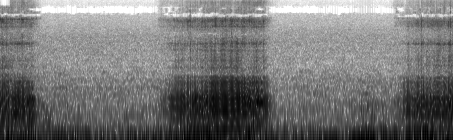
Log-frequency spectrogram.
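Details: Dad snoring next to a baby, in a funny clip; snoring.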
